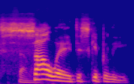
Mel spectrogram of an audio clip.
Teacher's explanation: the V's in Latin tend to have a W sound. So it'll be like salve discipuli.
